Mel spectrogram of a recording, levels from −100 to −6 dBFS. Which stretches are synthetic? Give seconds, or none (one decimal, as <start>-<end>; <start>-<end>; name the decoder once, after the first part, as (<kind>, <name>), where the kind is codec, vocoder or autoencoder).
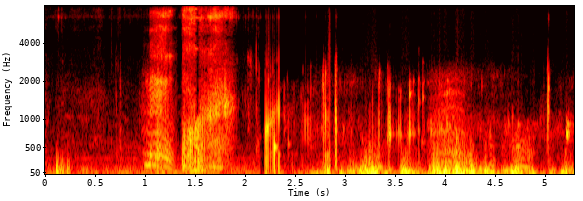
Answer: none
